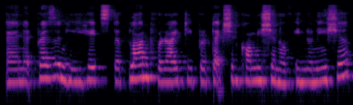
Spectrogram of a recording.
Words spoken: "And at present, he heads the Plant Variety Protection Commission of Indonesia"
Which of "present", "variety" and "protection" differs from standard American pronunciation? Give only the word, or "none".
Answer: none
